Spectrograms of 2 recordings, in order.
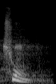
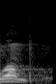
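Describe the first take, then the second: First: The name begins with a ch sound. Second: The name begins with a w sound. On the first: The speaker calls it right. "The name is actually pronounced as CH" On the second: The speaker calls it wrong. "How can they call my name Womb?"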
